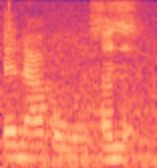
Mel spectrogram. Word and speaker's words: Annapolis: capital is and and how do you say that what an apollos annapolis thank you i knew that which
